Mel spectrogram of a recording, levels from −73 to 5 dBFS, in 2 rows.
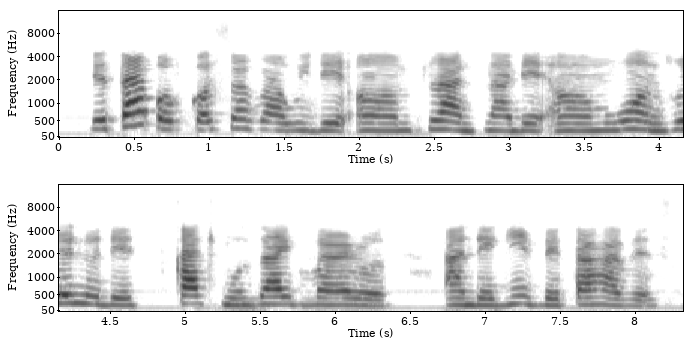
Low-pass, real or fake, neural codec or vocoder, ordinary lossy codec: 14.4 kHz; fake; codec, 32 kHz, 1.9 kbps, SNAC; none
